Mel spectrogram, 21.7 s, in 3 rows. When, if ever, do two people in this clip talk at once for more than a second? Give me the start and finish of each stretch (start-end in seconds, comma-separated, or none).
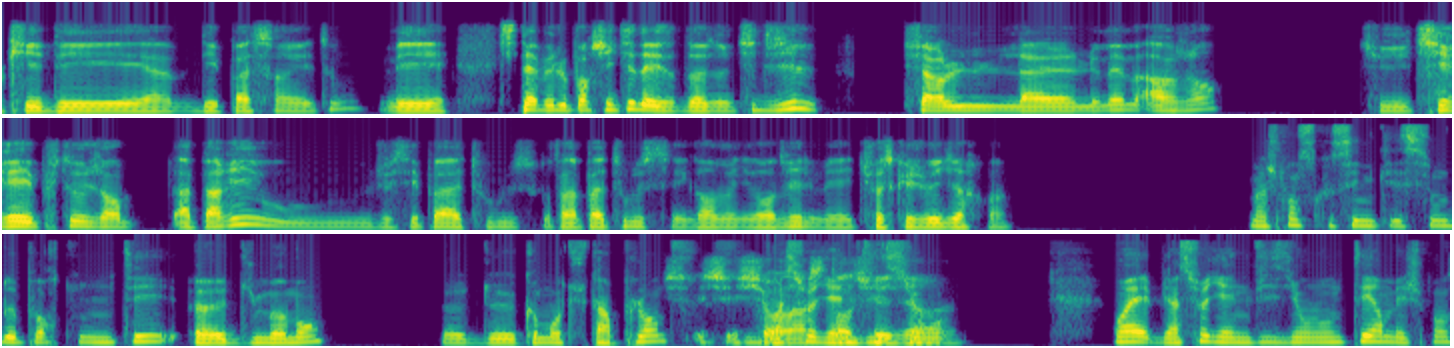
17.8-19.2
